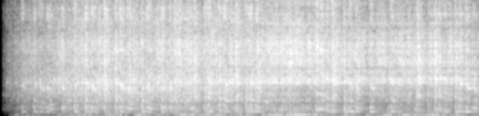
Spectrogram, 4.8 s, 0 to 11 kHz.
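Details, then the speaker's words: 1993 Chevrolet K3500 6.5 turbo diesel dually, cold start at 20°F (-6°C) after new radiator, harmonic balancer and low coolant sensor: fires quickly into rough, clattery but steady idle with heavy smoke; healthy cold start. "so let's fire it up and see if it'll hold pressure plus I mean everybody loves a good cold start 20° F -6 Cel this should be a smoke show"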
